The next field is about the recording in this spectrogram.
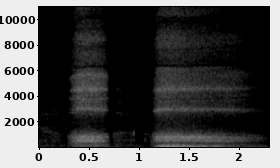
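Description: Hot breath blown straight into a microphone: two loud, breathy gusts, a short one followed by a longer, slowly fading exhale, with no talking.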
